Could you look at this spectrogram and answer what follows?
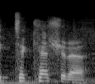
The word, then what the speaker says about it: Takeshita: I'm trying not to say Takeshita, but that's how it's spelled. But. – Hey, Excalibur said Takeshita. – And Excalibur is probably right, but... I'm using the American pronunciation because I can't speak Japanese.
